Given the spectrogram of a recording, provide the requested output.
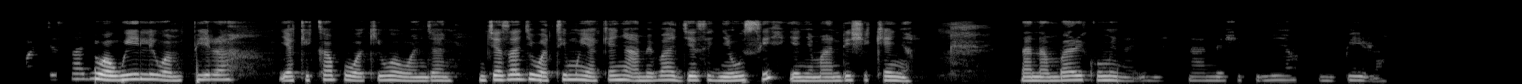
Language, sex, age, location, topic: Swahili, female, 25-35, Nakuru, government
